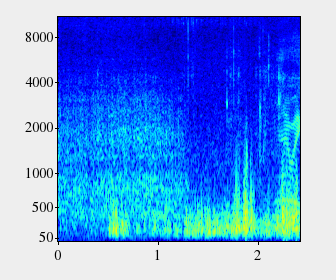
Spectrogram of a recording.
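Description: Strong wind buffets the microphone in an outdoor fire-making spot, a continuous rough roar with louder gusts building toward the end.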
